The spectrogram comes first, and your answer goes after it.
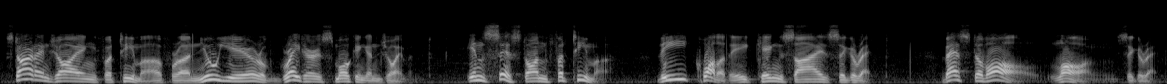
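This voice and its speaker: An American male commercial announcer with a medium-pitched voice that rises and falls dramatically. He sells in a polished, emphatic 1950s radio style, on a muffled vintage recording. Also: wildly swooping pitch, a little slow. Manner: emphatic, polished sales delivery. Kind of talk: 1950s radio cigarette advertisement.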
